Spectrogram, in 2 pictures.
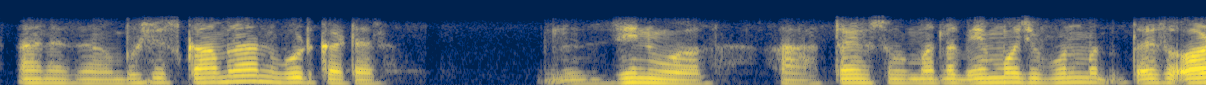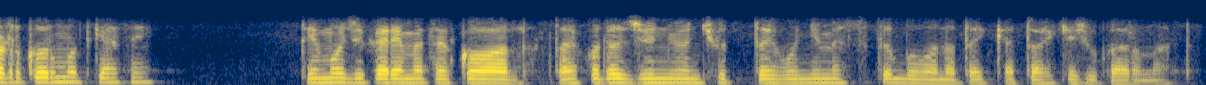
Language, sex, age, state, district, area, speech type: Kashmiri, male, 18-30, Jammu and Kashmir, Bandipora, rural, conversation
